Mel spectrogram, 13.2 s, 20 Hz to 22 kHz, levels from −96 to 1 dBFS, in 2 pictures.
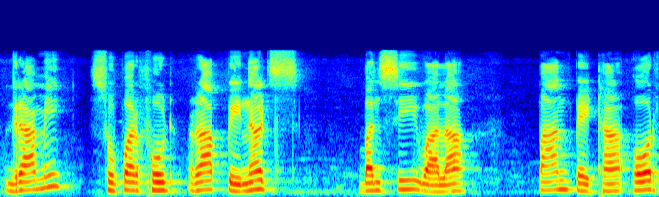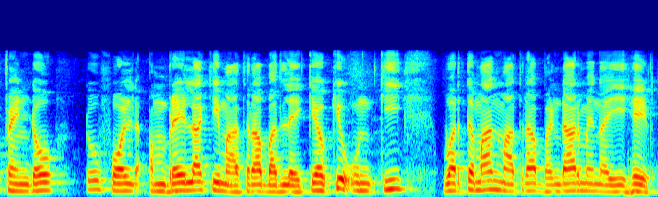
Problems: constant background noise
